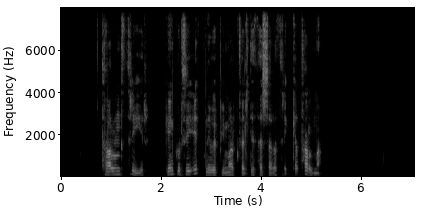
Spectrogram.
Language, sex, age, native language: Icelandic, male, 50-59, Icelandic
